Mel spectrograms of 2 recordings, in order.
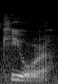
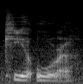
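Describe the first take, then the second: First: The vowels run together into fewer syllables. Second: The vowels are split into extra separate syllables. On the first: The speaker calls it right. "it's Kiora. There's less syllables than you think" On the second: The speaker calls it wrong. "I see it written down and I'm like Kia Aura"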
